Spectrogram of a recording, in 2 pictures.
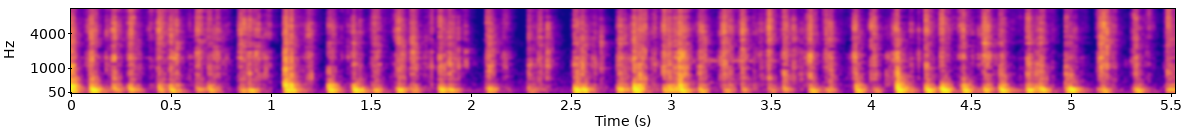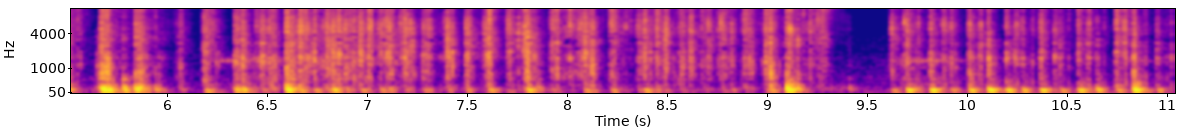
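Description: Fingertips tap and scratch quickly on a small clear plastic zip-lock bag full of purple sand granules resting on a wooden table. The sound is a dense, rapid stream of short, crisp taps with a low thud and bright crinkly scratching. There is a brief pause just before the final stretch.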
